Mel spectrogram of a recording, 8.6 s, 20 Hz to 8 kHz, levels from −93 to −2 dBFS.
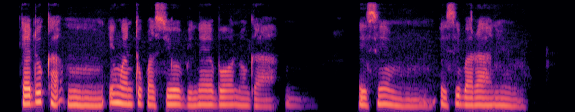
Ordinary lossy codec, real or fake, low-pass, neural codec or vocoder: none; fake; 7.2 kHz; vocoder, 22.05 kHz, 80 mel bands, Vocos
